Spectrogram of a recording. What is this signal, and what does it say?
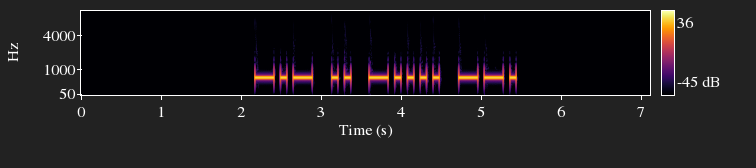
Morse code, heard as a keyed tone, about 15 wpm, 700 Hz. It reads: KI6G
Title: USA Call Signs - 4 Characters - Repeated 3x - 15wpm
